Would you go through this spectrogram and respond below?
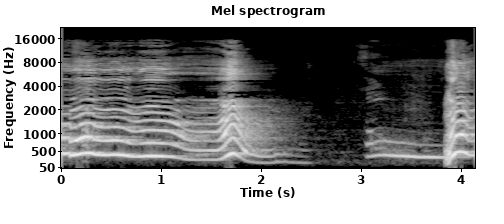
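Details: Basset Hound howling indoors; a long, steady, rich harmonic howl that bends upward and falls away, a short pause, then a second sustained howl rising sharply at the end.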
